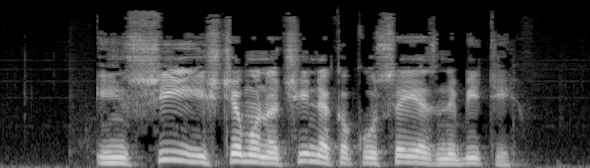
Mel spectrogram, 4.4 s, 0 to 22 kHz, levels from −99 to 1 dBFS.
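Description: From start to finish the speech carries a swirly, smeared and hollow quality, with consonant onsets blurred and nothing above 16.8 kHz. This is likely generation loss: repeated AAC-LC encoding, perhaps around four passes at a rate that fits 96 kbit/s, each requantising on a shifted frame grid so holes and noise accumulate. A single encode at that rate would sound cleaner; here the damage is heavier than the cutoff alone implies.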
